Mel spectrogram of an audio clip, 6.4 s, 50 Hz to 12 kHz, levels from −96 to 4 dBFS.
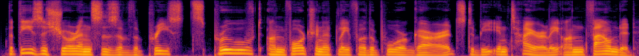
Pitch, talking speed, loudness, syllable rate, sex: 120 Hz, 150 wpm, -19 LUFS, 5.0 syllables/s, male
